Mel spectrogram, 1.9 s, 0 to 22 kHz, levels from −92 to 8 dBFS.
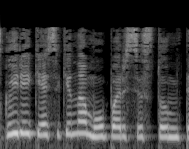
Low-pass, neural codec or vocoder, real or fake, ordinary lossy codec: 14.4 kHz; none; real; MP3, 48 kbps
